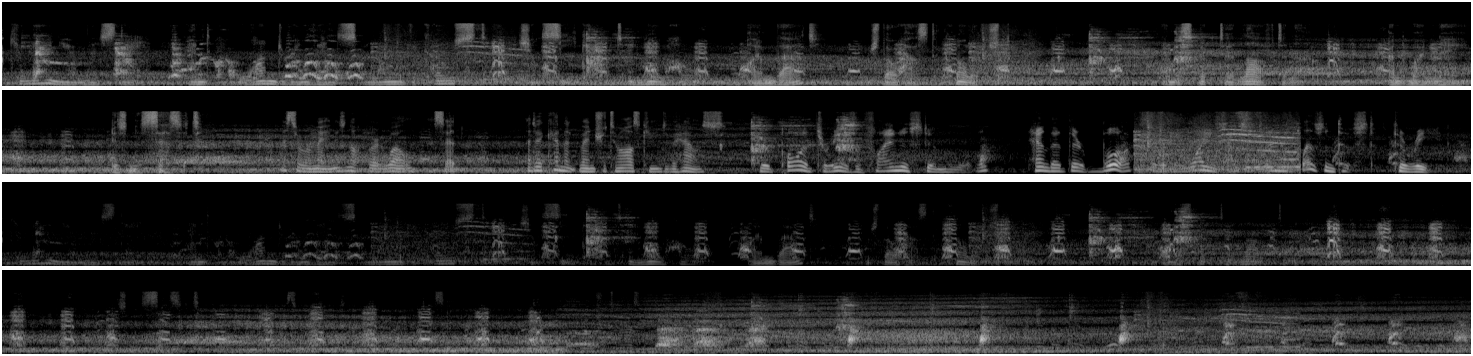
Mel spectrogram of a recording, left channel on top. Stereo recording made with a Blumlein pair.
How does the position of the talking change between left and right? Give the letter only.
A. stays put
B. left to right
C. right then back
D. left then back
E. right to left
A.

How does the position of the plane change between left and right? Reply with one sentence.
You can hear the plane move to the right.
